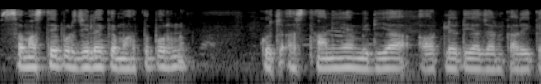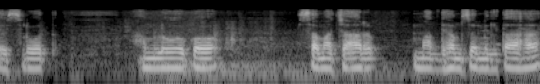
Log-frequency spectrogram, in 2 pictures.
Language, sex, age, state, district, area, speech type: Hindi, male, 45-60, Bihar, Samastipur, rural, spontaneous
